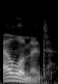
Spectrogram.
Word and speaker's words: LMNT: the fine folk over a element that's spelled l m NT and they make a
